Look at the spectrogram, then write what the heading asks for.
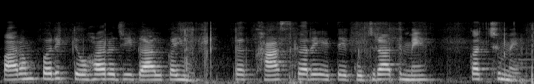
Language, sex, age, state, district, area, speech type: Sindhi, female, 18-30, Gujarat, Kutch, urban, spontaneous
